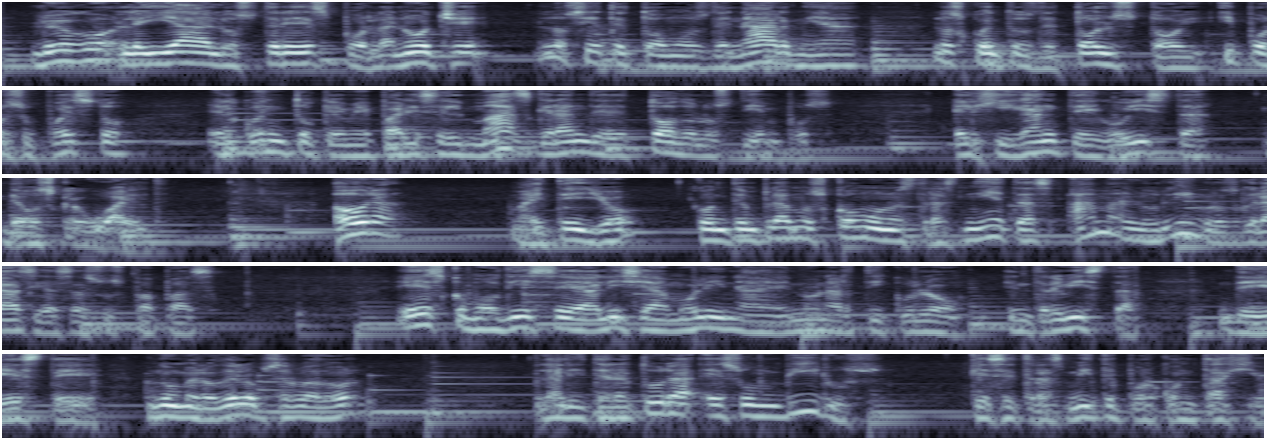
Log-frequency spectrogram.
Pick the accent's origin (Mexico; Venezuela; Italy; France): Mexico; Tampico, Tamaulipas; en Tampico, donde yo nací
